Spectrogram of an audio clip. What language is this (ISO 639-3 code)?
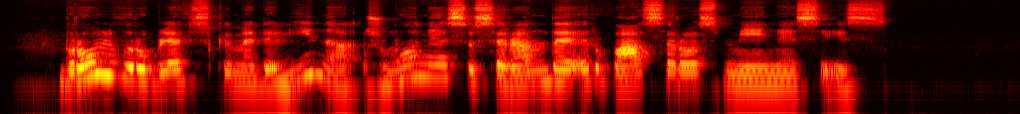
lit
